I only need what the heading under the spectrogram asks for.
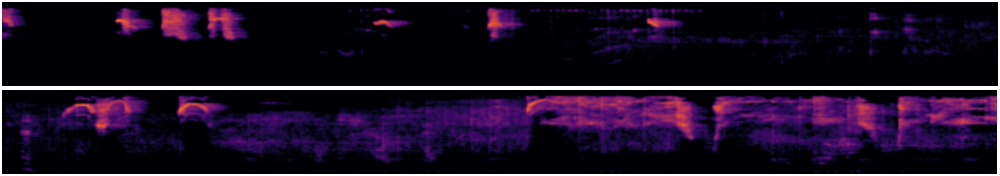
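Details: Gabe, a wild baby monkey living around Angkor Wat, cries while its father embraces and comforts it. Sharp, shrill squeals come in short separate bursts at first, then thicken into denser, continuous high-pitched wailing toward the end.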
